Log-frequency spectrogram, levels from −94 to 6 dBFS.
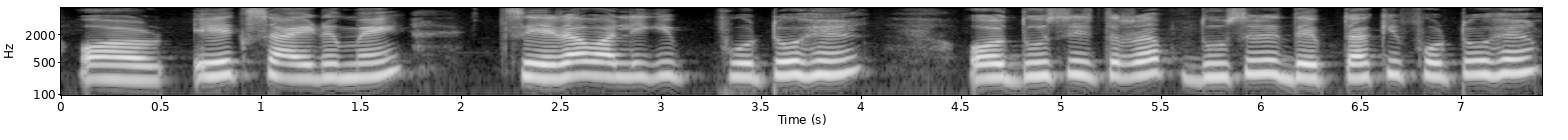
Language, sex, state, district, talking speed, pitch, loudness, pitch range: Hindi, female, Maharashtra, Washim, 135 wpm, 250 Hz, -12 LUFS, 235-270 Hz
